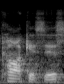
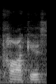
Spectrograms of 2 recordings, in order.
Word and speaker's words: Caucasus: Nation located in the Caucasus region of Eurasia by the way it's pronounced Caucasus not caucus a caucus is when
